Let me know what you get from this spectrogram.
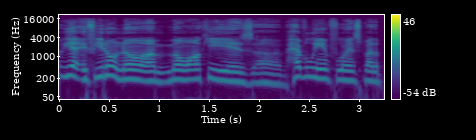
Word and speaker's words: Milwaukee: If you hear it, the true pronunciation is Mwa-Kee.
